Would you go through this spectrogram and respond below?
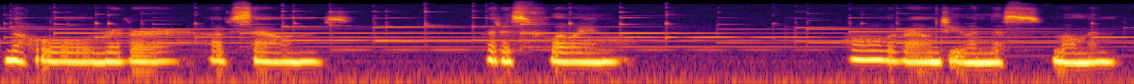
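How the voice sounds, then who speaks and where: A woman gently guiding a relaxation meditation in a soft, breathy, near-whispered voice, soothing and unhurried. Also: medium pitch, level tone, over music. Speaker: yoga nidra teacher. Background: occasional chimes.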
